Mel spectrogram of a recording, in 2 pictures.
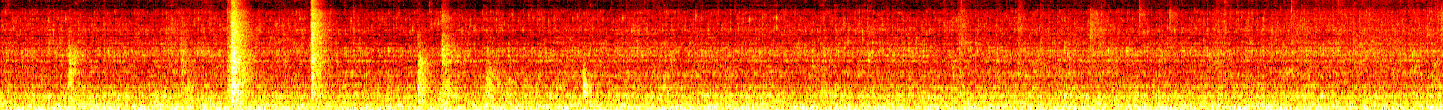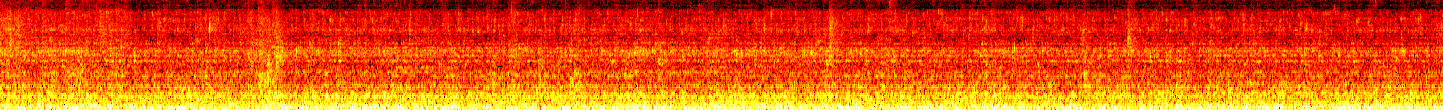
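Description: Steady running-water sound of an aquarium's water circulating, unchanging throughout, with two sharp clicks a couple of seconds in.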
